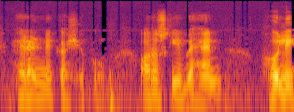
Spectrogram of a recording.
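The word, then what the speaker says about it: हिरण्यकश्यप: असुर सम्राट हिरण्य कश्यप जिसका सही उच्चारण सही प्रोनाउंस है हिरण्य कश्यप और उसकी बहन होली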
